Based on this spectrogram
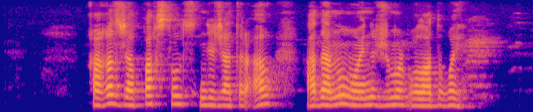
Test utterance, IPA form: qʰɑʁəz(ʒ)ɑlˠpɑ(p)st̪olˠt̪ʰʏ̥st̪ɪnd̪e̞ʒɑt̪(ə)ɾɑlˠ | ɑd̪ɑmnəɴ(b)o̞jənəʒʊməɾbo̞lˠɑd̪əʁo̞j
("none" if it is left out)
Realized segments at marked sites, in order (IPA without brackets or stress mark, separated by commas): ʒ, q, ə, m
